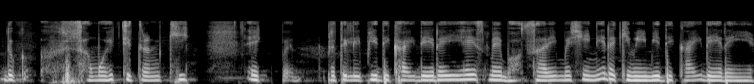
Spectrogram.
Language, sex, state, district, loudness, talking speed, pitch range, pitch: Hindi, female, Uttar Pradesh, Jalaun, -15 LUFS, 165 wpm, 190-210 Hz, 200 Hz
